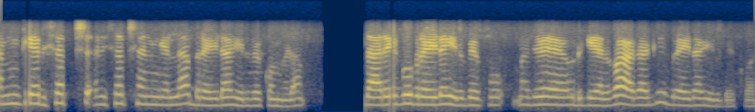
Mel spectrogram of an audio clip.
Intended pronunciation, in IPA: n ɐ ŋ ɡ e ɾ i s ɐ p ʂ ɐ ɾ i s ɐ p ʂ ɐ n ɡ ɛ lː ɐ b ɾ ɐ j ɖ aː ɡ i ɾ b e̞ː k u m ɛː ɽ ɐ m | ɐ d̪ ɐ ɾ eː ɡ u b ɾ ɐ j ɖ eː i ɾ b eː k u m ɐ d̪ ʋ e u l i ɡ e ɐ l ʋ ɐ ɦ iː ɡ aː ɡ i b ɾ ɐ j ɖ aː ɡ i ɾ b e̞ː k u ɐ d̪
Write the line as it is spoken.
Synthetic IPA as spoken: n ɐ m ɡ e ɾ i s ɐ p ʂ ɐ ɾ i s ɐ p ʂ ɐ n ɡ ɛ lː ɐ b ɾ ɐ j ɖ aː ɡ i ɾ b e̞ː k u m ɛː ɽ ɐ m | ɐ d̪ ɐ ɾ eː ɡ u b ɾ ɐ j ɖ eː i ɾ b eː k u m ɐ d̪ ʋ e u ɽ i ɡ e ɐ l ʋ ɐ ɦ aː ɡ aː ɡ i b ɾ ɐ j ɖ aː ɡ i ɾ b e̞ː k u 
